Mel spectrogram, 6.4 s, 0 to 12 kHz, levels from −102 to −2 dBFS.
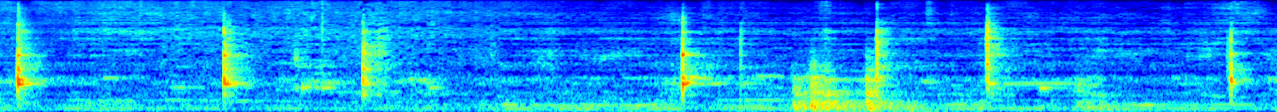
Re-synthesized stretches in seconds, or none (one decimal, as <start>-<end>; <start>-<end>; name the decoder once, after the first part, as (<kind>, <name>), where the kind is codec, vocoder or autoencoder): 0.0-0.8 (codec, SNAC); 2.5-6.4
